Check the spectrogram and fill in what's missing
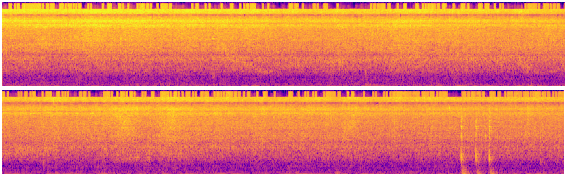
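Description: Egg curry masala with tomato fries in a pan as bhuna, a loud, continuous sizzle and hiss with occasional stirring, ending with a few quick knocks of a spoon against the pan.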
